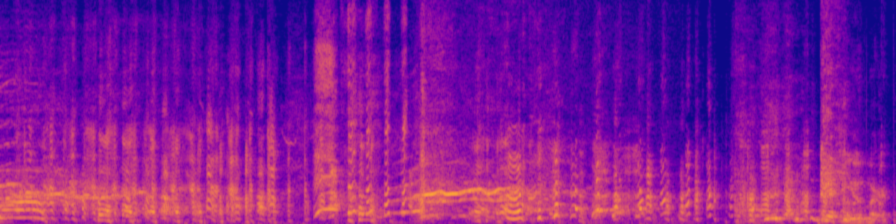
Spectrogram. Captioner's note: laughing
